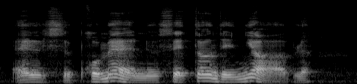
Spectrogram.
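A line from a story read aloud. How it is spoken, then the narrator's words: Troubled murmur. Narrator (French): murmura Pérole sans essayer de dissimuler son trouble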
